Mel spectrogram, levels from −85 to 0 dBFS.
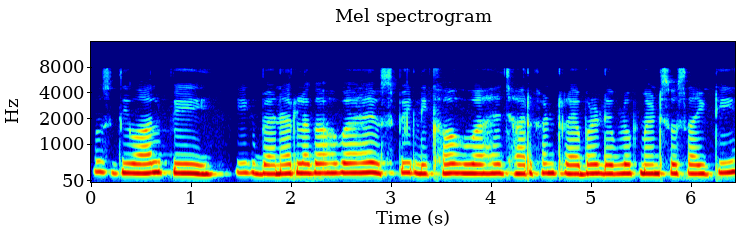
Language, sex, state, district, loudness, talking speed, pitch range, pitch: Hindi, female, Jharkhand, Ranchi, -10 LUFS, 160 wpm, 230-250 Hz, 240 Hz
